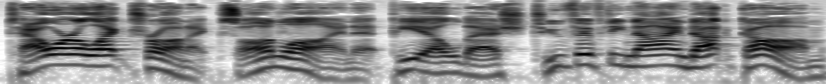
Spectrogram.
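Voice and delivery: upbeat sponsor ad voice; ad read. Acted. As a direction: read it like a radio commercial. Reads the sponsor ad.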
